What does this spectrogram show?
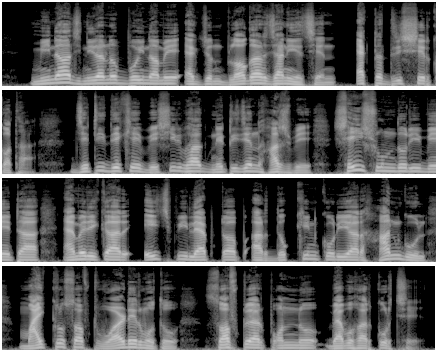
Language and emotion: Bengali, neutral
